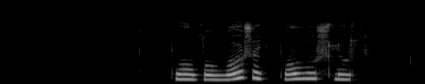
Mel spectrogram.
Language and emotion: Russian, neutral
